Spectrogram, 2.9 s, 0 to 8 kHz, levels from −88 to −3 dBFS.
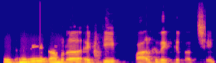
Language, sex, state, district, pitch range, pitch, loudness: Bengali, male, West Bengal, Purulia, 140-165 Hz, 150 Hz, -14 LUFS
